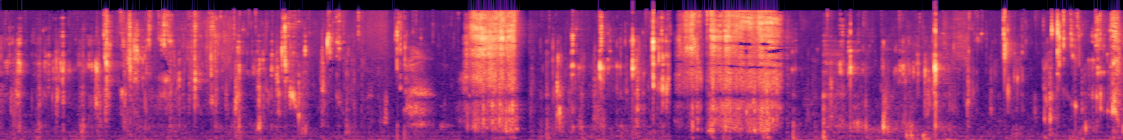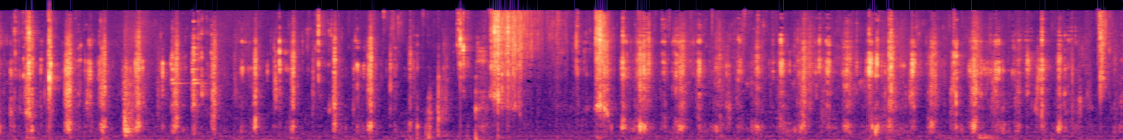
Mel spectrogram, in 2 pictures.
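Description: Close-miked eating: crunchy bites and moist chewing as a dense run of small clicks, with longer noisy bursts about six and nine seconds in and again near twenty seconds.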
